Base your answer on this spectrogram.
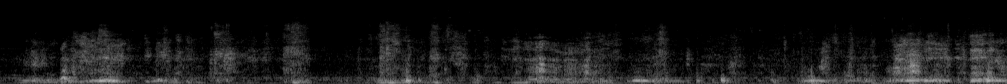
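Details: Pet whippets wrestling in play, giving low grumbling growls mixed with quick panting breaths and snorts, with the scuffling noise of their tussle continuing throughout.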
